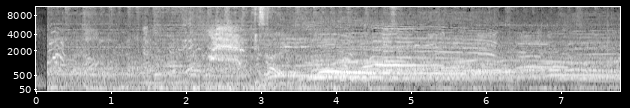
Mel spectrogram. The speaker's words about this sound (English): Israel was at the Olympics, and it's good to see that on their boat, because they all came out on boats, they got booed.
